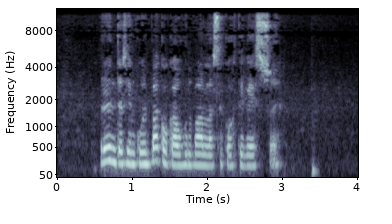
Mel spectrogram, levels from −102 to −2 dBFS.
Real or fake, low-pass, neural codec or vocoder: fake; 10.8 kHz; vocoder, 24 kHz, 100 mel bands, Vocos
